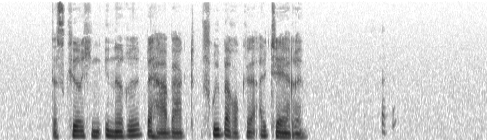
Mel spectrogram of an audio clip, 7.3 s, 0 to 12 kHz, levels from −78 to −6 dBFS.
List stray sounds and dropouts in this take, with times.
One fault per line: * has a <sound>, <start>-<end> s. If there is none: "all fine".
* has a laugh, 5.5-6.0 s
